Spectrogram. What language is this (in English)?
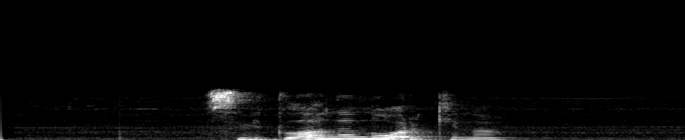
Russian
